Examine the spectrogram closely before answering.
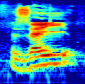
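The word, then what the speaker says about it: زاي: Zay, toujours légère, aucune exception. C'est le Z de la langue française prononcé légèrement. Za, et non pas za.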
